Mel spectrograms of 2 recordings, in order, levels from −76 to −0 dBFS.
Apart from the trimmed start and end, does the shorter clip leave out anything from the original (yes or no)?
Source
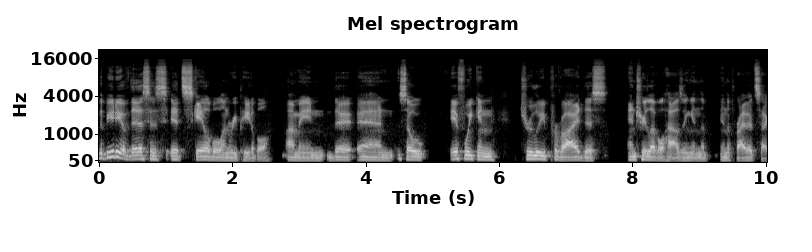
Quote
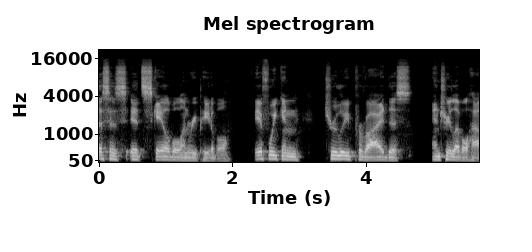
yes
